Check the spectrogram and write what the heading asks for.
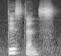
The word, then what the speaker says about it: distance: distance. 한 번 더 해볼게요. T가 원래 T 소리가 나는데 S의 바로 뒤에 와서 된 소리 난다고 말씀드렸죠?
